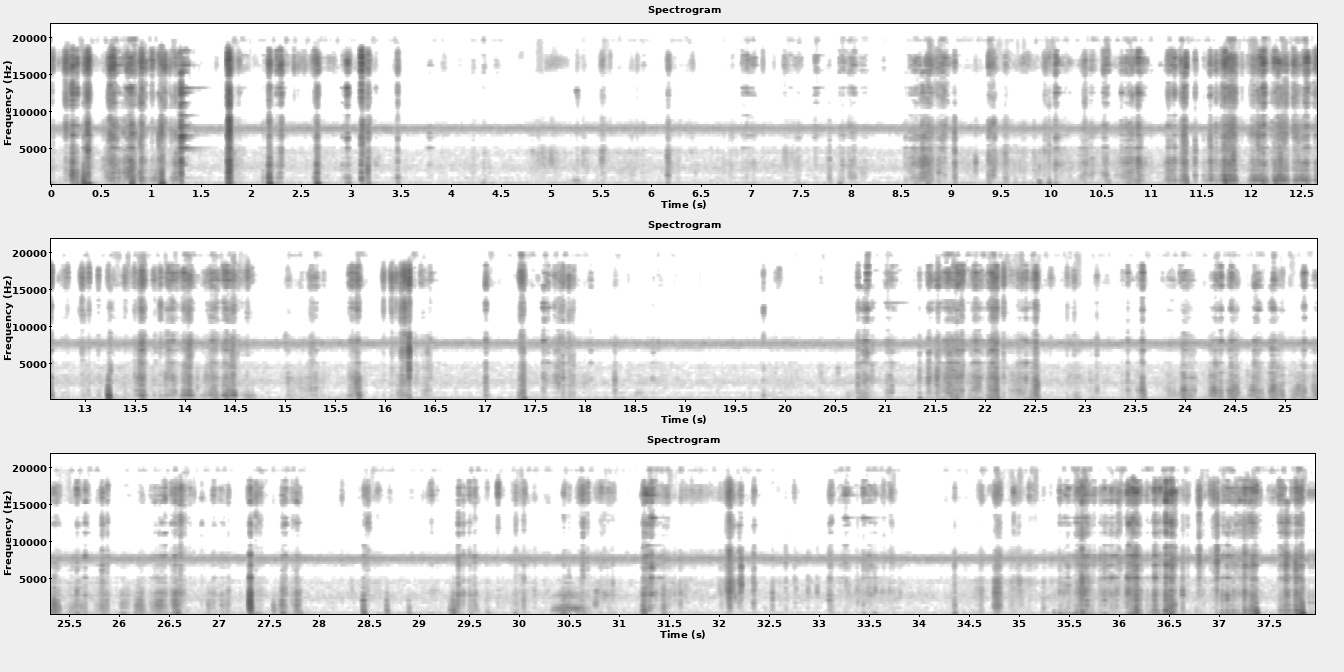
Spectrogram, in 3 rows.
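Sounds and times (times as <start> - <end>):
taps knocks and scrapes on roof: 0.0 - 3.3, 7.4 - 18.1, 20.7 - 32.2, 33.1 - 37.9.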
